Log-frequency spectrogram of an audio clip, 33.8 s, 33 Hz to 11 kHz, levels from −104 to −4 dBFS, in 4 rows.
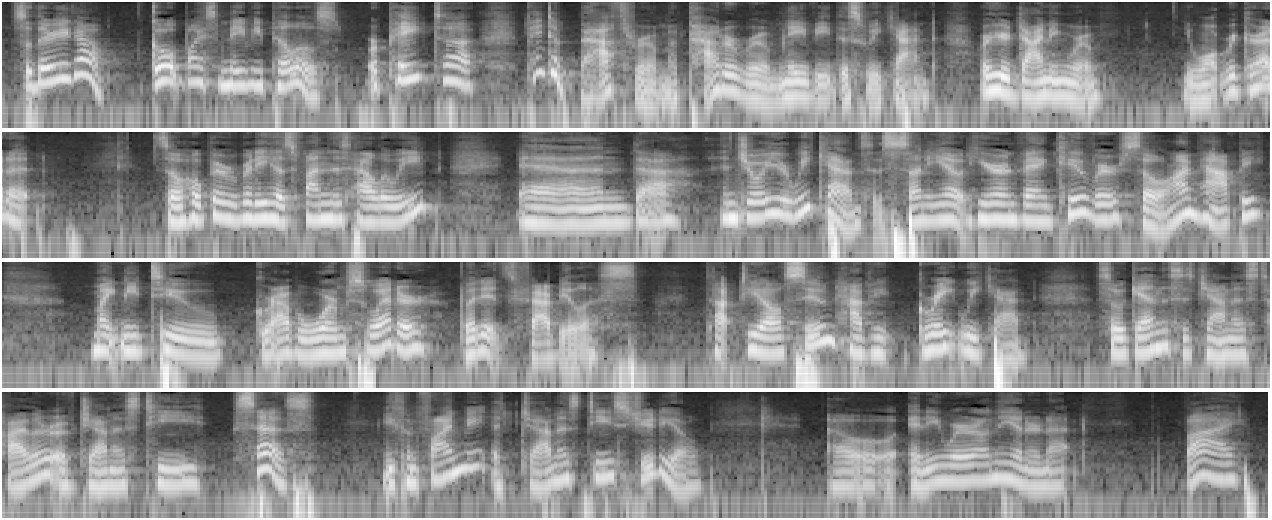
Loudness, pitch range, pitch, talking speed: -20 LUFS, 150-215 Hz, 180 Hz, 165 wpm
